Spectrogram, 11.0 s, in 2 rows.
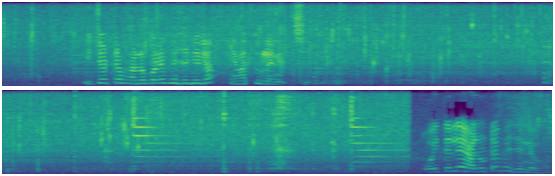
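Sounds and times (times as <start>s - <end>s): food sizzling in hot oil: 0.0s - 9.6s
metallic clink: 6.8s - 7.8s, 9.0s - 9.6s
ladle clicking and scraping: 7.7s - 9.1s.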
